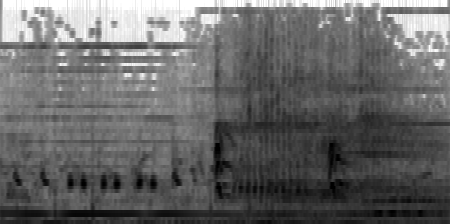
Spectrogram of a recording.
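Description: Background music score of long held notes, with quick little chirps in the first second and a few higher gliding chirps about halfway through, like forest creature sound effects.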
